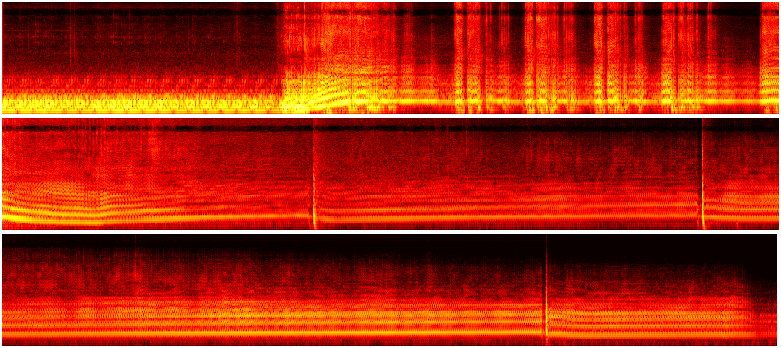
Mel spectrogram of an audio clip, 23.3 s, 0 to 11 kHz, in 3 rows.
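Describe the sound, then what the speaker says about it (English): A catless, straight-piped Volkswagen R32 starts at a loud idle, then sharp rapid revs that rise and drop several times, followed by a long climbing pull with gear changes that briefly cut the tone, close and very loud. "here is a fully Catless straight pipe R32 Volkswagen"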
